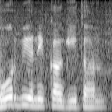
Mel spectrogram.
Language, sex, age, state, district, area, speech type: Punjabi, male, 45-60, Punjab, Mansa, urban, spontaneous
